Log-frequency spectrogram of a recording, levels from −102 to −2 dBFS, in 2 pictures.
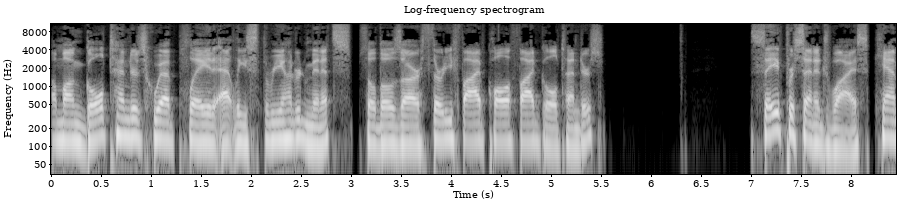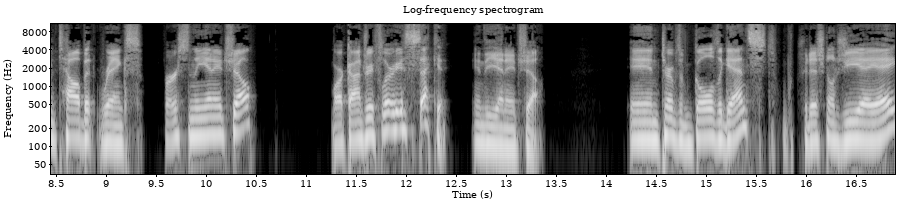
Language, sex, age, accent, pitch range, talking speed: English, male, 20-39, American, 110-145 Hz, 135 wpm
